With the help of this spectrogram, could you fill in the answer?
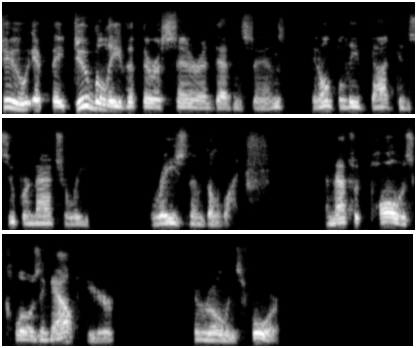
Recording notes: Sermon delivered at Pilgrim Baptist Church on Sunday, July 31, 2022 at 11:15 am. Jere Whitson Rd. Pilgrim Baptist Church is a bible-believing, independent Baptist church.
